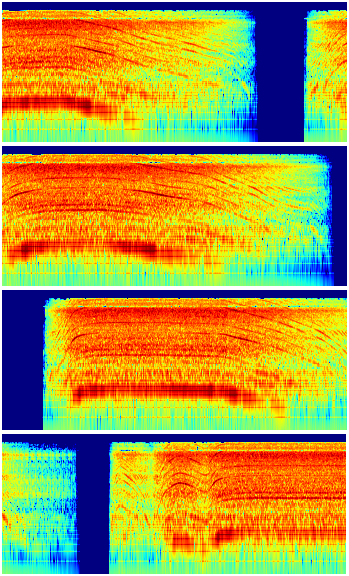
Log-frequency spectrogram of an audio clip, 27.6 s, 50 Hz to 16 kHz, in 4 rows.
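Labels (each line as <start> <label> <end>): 0.0 An electric drill is whirring. 5.2
6.0 An electric drill is whirring. 13.8
14.5 An electric drill is whirring. 27.6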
